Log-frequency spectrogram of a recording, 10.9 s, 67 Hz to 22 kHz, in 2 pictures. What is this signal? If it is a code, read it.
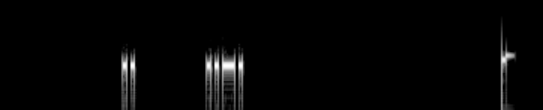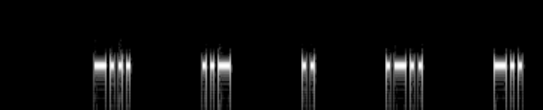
Morse code, heard as a keyed tone, about 32 wpm, spaced as for 10 wpm, 700 Hz. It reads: IF BUILD
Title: 6x Character Spacing - Top 200 Words - 30wpm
